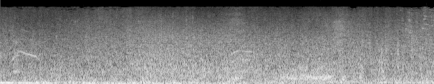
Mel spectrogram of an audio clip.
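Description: A torrent of water rushes and crashes loudly.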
